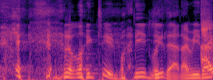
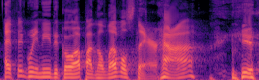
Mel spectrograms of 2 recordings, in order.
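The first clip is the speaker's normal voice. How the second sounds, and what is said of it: Mocking childish imitation voice. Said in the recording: “making fun of each other's voices ... he sounds like a five-year-old.”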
